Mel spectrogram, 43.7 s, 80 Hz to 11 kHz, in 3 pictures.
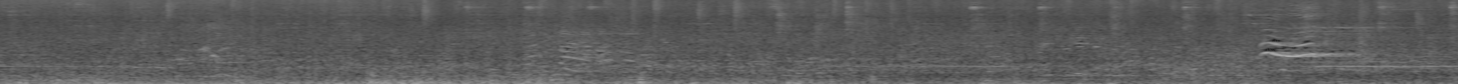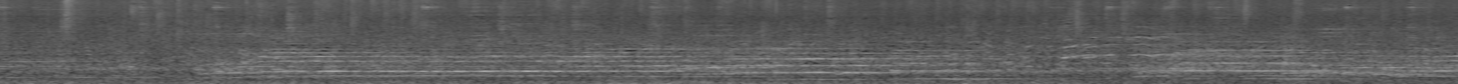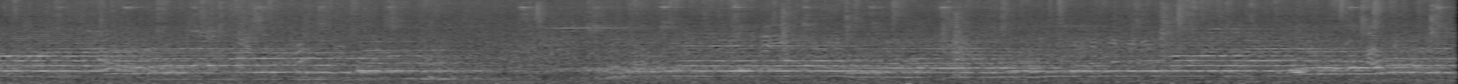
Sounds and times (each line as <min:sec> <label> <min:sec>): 0:00.0 Light rain 0:43.7
0:00.1 thunder 0:10.4
0:00.7 kids playing in the streets 0:18.7
0:20.0 kids playing in the streets 0:43.3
